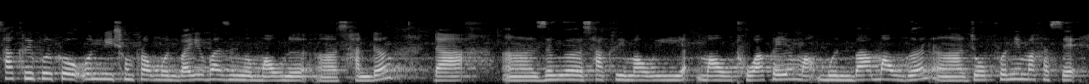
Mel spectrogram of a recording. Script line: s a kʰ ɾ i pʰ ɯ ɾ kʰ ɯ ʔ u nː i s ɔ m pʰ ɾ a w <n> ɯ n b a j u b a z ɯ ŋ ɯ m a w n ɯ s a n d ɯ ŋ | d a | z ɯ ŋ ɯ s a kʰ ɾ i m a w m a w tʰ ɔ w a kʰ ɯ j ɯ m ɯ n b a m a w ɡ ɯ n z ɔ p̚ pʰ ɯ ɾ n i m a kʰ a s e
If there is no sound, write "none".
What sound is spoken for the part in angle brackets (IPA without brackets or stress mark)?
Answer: m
